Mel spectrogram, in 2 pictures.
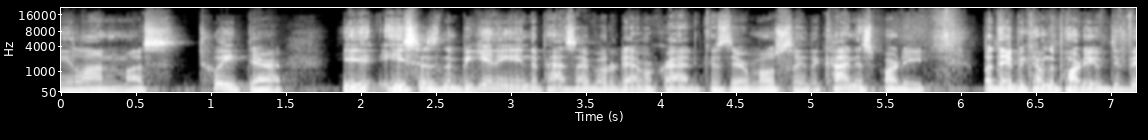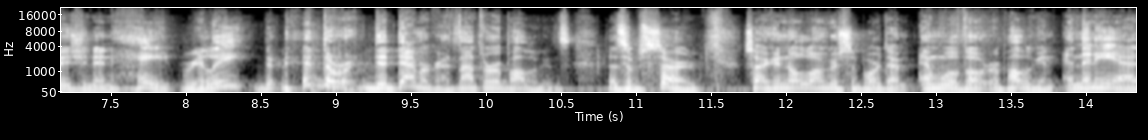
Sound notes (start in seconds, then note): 8.6 laugh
